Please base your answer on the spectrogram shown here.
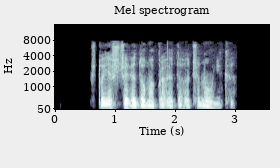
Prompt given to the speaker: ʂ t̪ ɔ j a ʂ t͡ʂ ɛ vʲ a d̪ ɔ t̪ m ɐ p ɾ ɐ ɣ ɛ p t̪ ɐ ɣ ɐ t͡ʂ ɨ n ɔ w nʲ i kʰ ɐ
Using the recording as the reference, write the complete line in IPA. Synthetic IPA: ʂ t̪ ɔ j a ʂ t͡ʂ ɛ vʲ a d̪ ɔ m ɐ p ɾ ɐ ɣ ɛ t̪ ɐ ɣ ɐ t͡ʂ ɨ n ɔ w nʲ i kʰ ɐ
